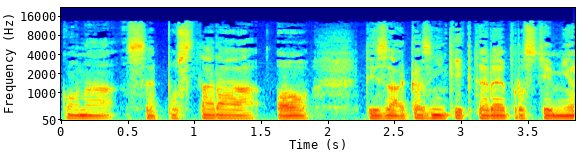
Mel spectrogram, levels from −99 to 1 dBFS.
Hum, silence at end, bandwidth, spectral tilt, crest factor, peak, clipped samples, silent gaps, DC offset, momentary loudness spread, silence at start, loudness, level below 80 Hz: none; 0 s; 13.5 kHz; -5 dB/octave; 14 dB; -4 dBFS; under 0.1%; none; under 0.1%; 3 LU; 0.05 s; -19 LUFS; -44 dBFS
